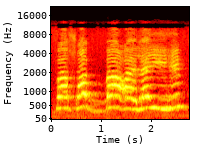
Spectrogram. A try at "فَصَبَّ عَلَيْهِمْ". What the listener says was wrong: یہ چونکہ صاد ہے اس کو پر پڑھتے ہیں فصب نہ ہو بلکہ فصب ص ص فصب عليهم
